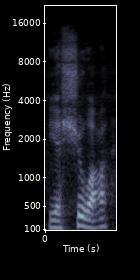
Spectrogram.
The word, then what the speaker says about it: Yeshua: in the hebrew so the western dialect of syriac the western aramaic dialect it's pronounced yeshua very similar actually identical to how it's pronounced in hebrew okay so what he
